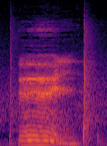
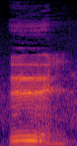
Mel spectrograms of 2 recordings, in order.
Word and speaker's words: Öl: Öl. Öl. Esto es una vocal larga. Öl.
